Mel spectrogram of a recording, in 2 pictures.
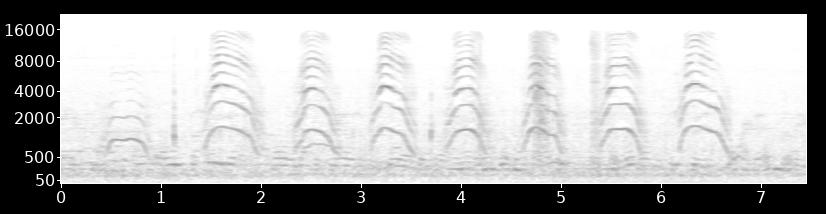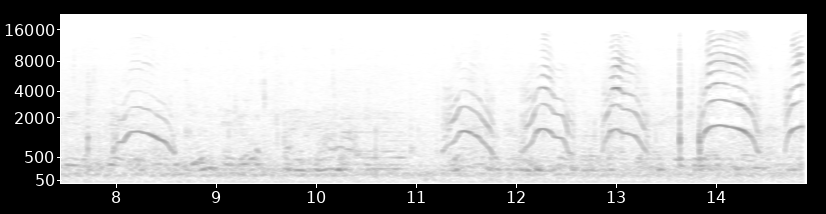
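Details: Two-day-old Snow Bengal kittens in a cosy, warm den while their mother is away, giving a steady series of high, arching mews, rising then falling, roughly one or two per second with a brief pause midway.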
